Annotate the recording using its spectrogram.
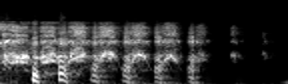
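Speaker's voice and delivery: evil chuckle, breathy and unvoiced; a gleeful evil snicker; villain laugh. Real, not acted. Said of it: "that's a villain laugh".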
